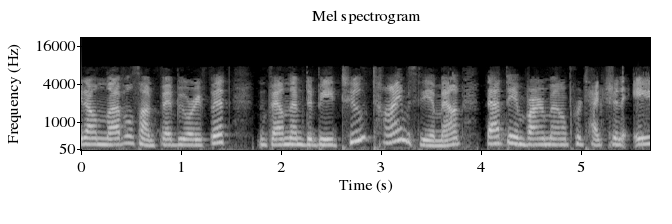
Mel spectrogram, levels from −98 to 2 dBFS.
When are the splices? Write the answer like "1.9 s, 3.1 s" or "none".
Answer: none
